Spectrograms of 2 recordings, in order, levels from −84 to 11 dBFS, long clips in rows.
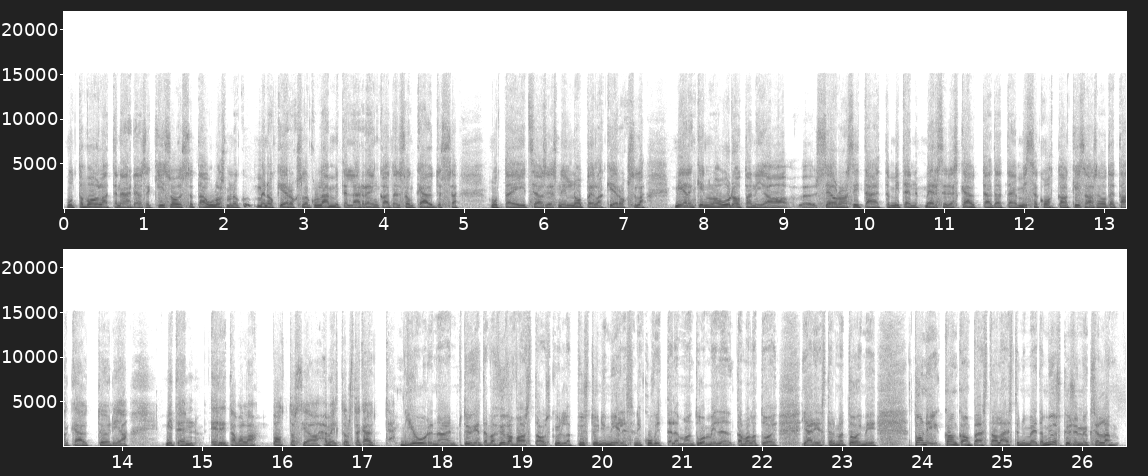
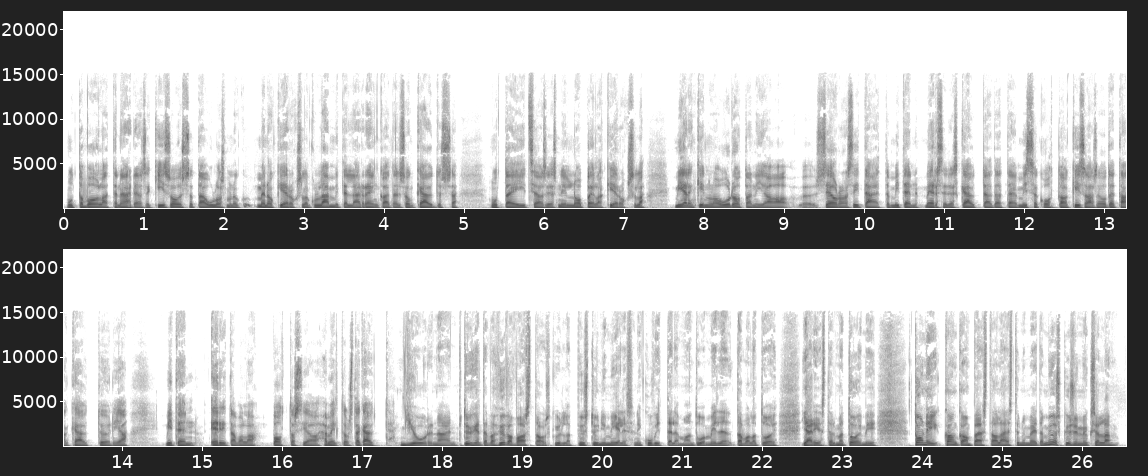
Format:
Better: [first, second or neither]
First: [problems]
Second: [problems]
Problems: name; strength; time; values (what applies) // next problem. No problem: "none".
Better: second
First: distortion; heavy; 5 dB below the speech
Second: none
